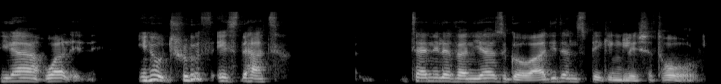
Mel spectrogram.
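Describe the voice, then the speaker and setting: A man with a French accent and a fairly high pitch talks at a fairly slow pace, making very wide pitch swings and long, frequent pauses. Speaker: human design teacher. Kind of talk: podcast interview. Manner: halting.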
